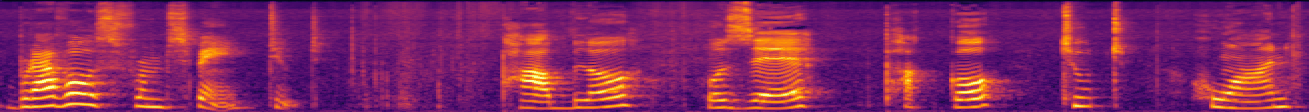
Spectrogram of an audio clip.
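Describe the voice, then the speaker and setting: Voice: high-pitched, low-quality recording. A child of about seven or eight reading a picture book aloud, stumbling now and then on harder words. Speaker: young reader.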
